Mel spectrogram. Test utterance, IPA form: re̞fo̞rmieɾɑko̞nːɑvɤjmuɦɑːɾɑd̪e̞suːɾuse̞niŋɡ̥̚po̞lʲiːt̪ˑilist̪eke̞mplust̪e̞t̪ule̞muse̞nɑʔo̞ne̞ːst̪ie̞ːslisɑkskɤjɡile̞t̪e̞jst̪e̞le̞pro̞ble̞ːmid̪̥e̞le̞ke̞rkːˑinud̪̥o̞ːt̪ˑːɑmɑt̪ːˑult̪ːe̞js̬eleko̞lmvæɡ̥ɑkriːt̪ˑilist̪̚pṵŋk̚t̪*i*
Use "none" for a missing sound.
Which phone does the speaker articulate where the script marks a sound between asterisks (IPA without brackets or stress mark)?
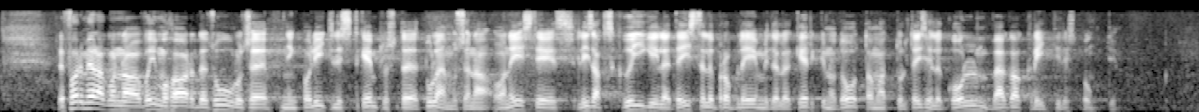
i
